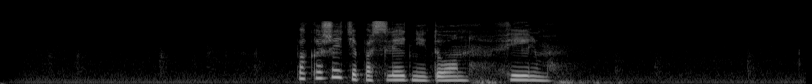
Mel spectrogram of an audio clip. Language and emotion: Russian, sad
